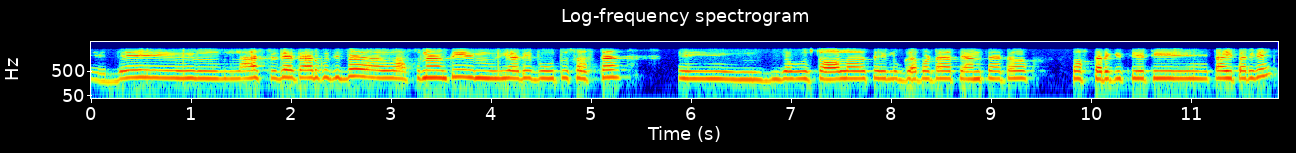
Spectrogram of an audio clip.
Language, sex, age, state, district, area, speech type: Odia, female, 60+, Odisha, Jharsuguda, rural, conversation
